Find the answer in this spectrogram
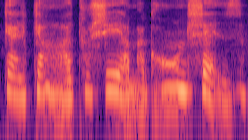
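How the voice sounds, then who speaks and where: A woman's voice: on the high side, takes it slowly, gravelly, husky, exaggerated voice. Woman doing a big stern storybook bear. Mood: grumbling. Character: big gruff bear, head of house.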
